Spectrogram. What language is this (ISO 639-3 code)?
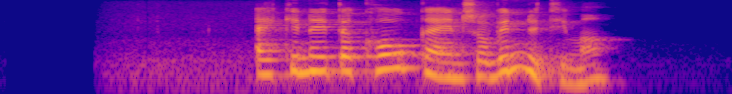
isl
